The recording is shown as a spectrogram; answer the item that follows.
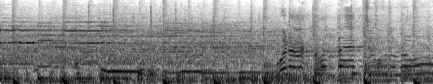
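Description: Live band playing an instrumental passage with no singing: a lead line that holds a note and then slides upward near the end, over steady drums, bass and percussion.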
